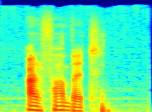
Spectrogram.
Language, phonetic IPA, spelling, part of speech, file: Polish, [alˈfabɛt], alfabet, noun, Pl-alfabet.ogg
